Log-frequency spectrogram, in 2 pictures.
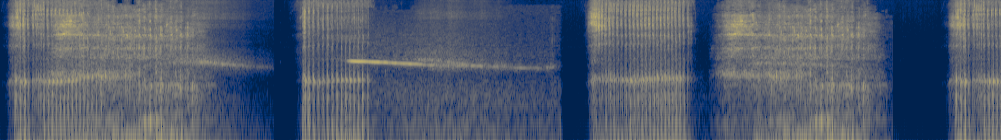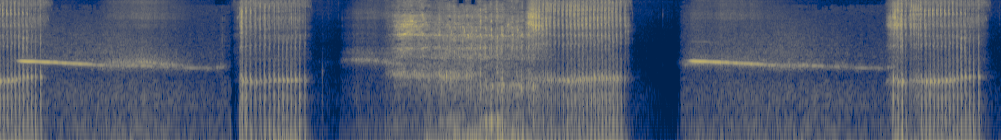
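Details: Sleeping dogs Moumou and a puppy snoring together: rough, broadband snores lasting one to three seconds, each often trailed by a thin whistle sliding gently downward, repeating with short silent gaps between breaths.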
